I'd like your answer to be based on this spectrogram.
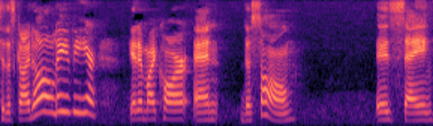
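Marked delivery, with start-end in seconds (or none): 0.4-1.3 mock very high crying scream. Retelling screaming at the sky on a country road: retelling a scream to the sky. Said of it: "screaming in the middle of the sky".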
